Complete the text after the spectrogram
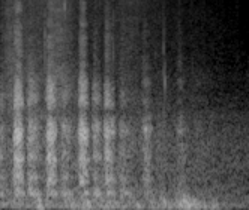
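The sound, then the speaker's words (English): A female dog named Rain pants in quick, steady breaths, five or six bursts in a row, then the panting tapers off into softer, lower breathing. No voices are heard. “Good girl, are you back?”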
